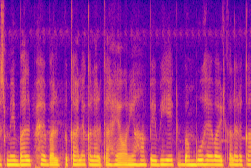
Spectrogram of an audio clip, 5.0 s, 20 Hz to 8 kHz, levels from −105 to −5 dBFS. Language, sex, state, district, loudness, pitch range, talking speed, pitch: Hindi, female, Bihar, West Champaran, -15 LUFS, 195-205 Hz, 215 wpm, 200 Hz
